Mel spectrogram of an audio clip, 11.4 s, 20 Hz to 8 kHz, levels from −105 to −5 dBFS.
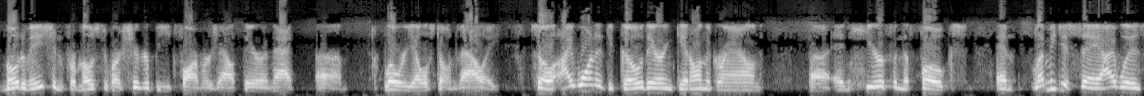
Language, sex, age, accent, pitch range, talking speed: English, male, 50-69, American, 130-160 Hz, 210 wpm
